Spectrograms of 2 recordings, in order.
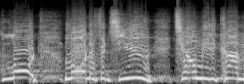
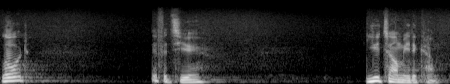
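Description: First: It is shouted out in an excited tone. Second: It is said in a cynical, doubting tone.

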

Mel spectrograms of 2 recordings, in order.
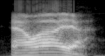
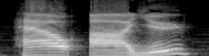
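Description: First: 'You' becomes 'ya' and the h is dropped. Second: Every word is said fully, ending in 'you'. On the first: "you can remove that H and it sounds like" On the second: "We'd never say it like that"

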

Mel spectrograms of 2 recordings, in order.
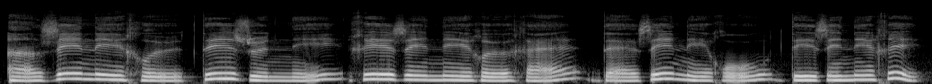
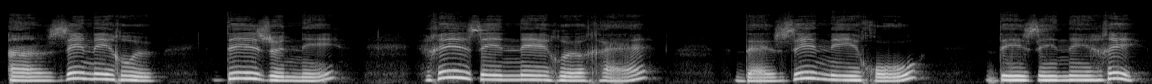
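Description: First: It is said fairly fast and smoothly. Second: It is said slowly and carefully.

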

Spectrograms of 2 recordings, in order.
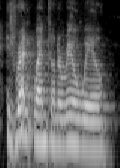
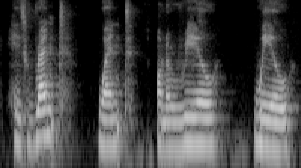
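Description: First: The sentence is said at a natural pace. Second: The sentence is said slowly. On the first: "the second two at a more natural pace" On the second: "the first time slowly"

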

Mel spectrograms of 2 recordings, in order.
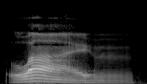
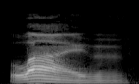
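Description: The two takes are said the same way.

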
